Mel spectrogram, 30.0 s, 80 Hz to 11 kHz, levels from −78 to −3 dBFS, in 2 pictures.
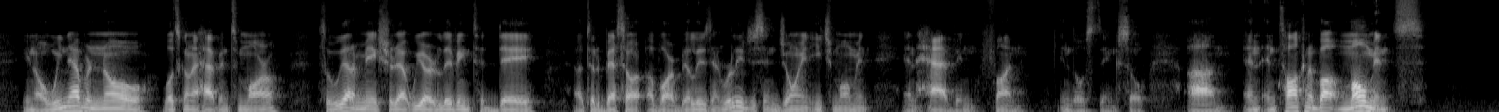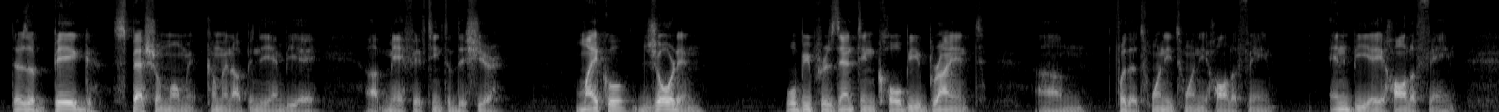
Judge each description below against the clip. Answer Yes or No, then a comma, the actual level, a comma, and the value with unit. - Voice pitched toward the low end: Yes, very low, 80 Hz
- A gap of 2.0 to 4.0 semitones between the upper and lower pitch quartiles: Yes, average, 2.7 semitones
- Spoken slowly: No, average, 170 wpm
